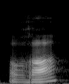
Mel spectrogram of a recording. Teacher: le R tel qu'il est prononcé à Paris. Non pas comme c'est prononcé par exemple dans les régions du sud comme à Marseille, où c'est plus prononcé plutôt comme un R roulé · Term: le R parisien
